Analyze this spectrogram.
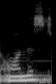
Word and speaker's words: honest: For example, an R, an honest man, an honorable teacher, and so on. In all the three examples, H is silent, and the next letter, O, produces the sound of a vowel.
